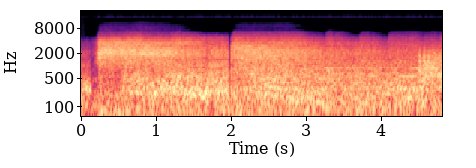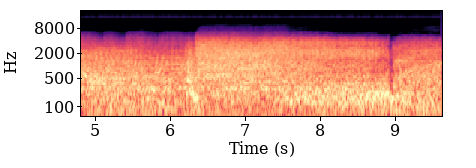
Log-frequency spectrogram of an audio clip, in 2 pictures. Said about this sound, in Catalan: Les boles s'il·luminen cada cop més ràpid. La tempesta es va acostant i descarrega llamps damunt les boles.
